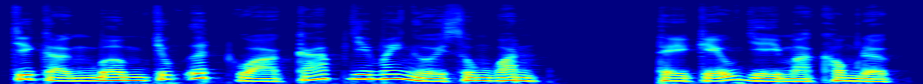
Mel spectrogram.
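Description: A man, narrating a ghost story in a steady, measured way. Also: fairly low pitch, soft background music.

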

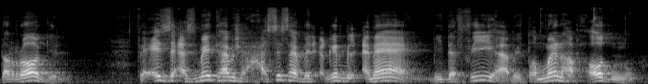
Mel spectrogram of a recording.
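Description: An Egyptian man, a doctor, lecturing emphatically on a live stream and swinging between loud and hushed speech. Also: mid-range voice, very animated, fast. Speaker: doctor giving advice.

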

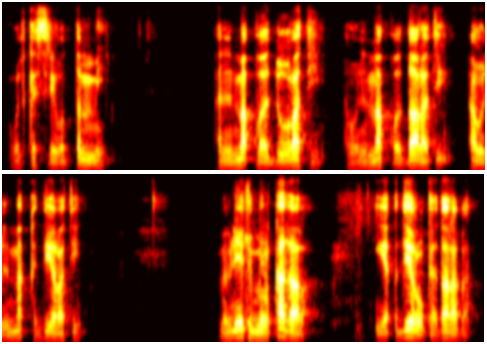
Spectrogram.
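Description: Male teacher, low gravelly voice, measured recitation of verse in a grammar lesson. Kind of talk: classical Arabic grammar lesson.

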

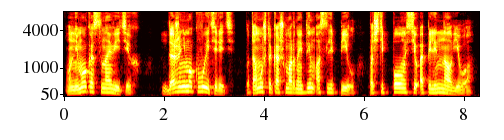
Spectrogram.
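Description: A man narrating an audiobook in a measured, dramatic storytelling manner. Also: mid-range voice, animated, gravelly, darkish tone.

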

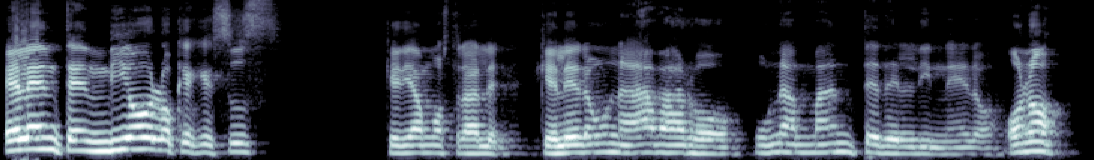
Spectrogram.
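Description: A man's voice: fairly high pitch, unhurried, clean tone. A man preaching a sermon, often putting rhetorical questions to the congregation.

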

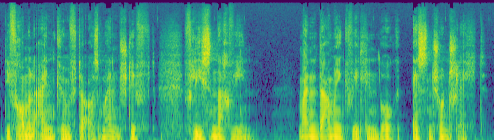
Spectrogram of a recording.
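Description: A man's voice: low voice, normal speed, fairly bright tone. A man voicing a proud, bitter old princess.

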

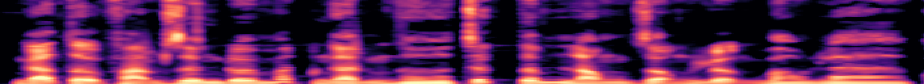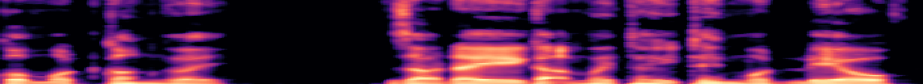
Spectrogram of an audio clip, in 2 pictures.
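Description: A man narrating a story in an even, somber storytelling manner. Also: mid-range voice, no echo.

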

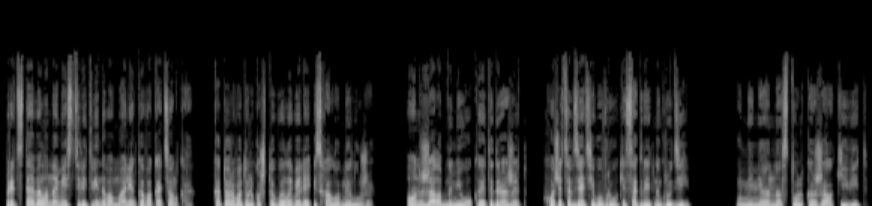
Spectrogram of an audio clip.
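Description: A woman's voice: medium pitch, quick pace, dry recording, clean studio sound. Woman narrating an ironic audiobook. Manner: lively, ironic storytelling. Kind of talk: first-person audiobook narration.

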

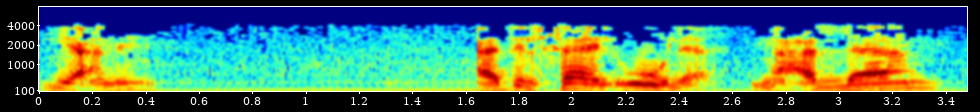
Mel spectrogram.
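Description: A man's voice: mid-range voice, lively intonation, breathy edge. A man with an Egyptian accent teaching Arabic morphology, often asking his student if he follows and stretching out word forms as he says them. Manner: repeats word forms slowly and drawn out. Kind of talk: explaining a classical text to a student. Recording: tinny phone-like line with faint hum.

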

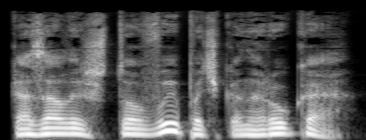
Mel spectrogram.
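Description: A man reads a novel aloud in steady, measured narration. His voice sits at an ordinary pitch. The recording is dry and close to the mic. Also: no echo. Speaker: audiobook narrator. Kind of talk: scripted narration.

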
